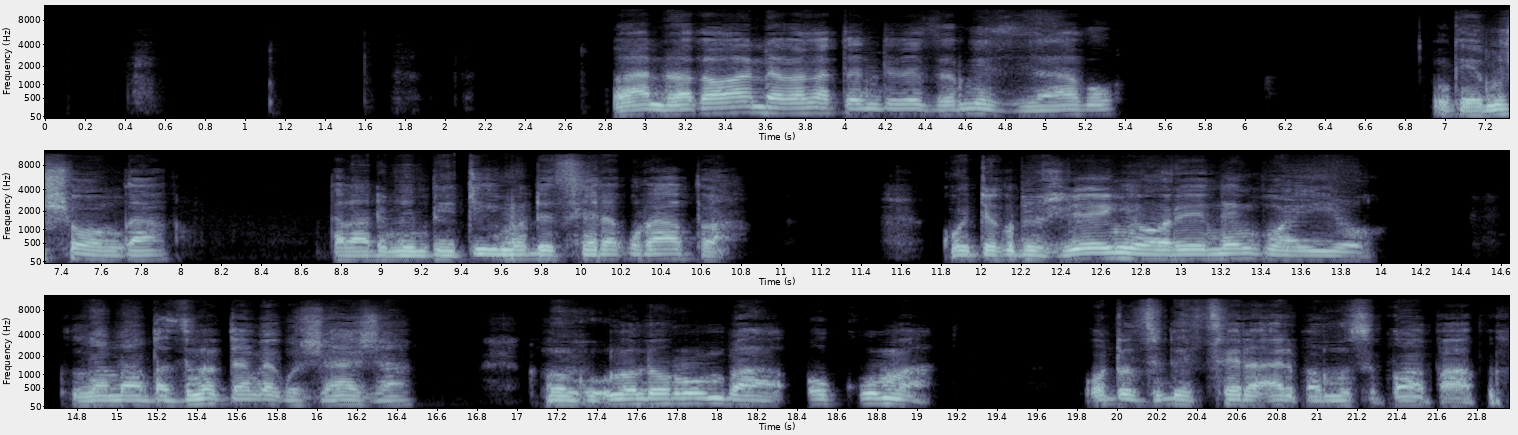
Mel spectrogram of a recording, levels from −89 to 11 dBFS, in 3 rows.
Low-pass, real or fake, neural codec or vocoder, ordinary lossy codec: 10.8 kHz; fake; codec, 44.1 kHz, 3.4 kbps, Pupu-Codec; AAC, 48 kbps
